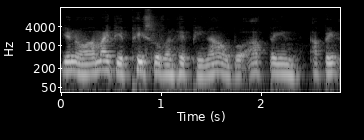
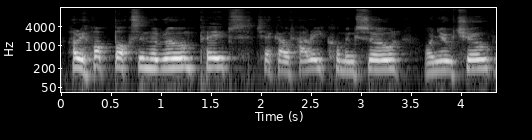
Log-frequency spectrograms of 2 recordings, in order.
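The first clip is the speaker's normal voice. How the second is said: excited shout-out; 3 semitones higher, 9 dB louder than usual. Real, not acted. Hyping up a viewer loudly.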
